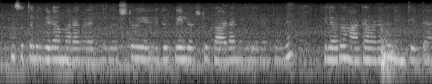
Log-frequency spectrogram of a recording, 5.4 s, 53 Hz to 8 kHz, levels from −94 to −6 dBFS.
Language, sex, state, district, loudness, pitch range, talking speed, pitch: Kannada, female, Karnataka, Shimoga, -33 LUFS, 220-235 Hz, 120 wpm, 230 Hz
